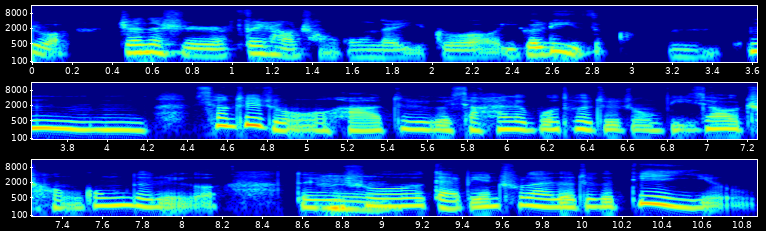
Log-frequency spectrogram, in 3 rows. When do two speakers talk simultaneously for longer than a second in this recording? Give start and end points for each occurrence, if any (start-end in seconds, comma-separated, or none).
none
